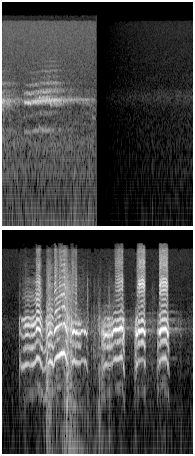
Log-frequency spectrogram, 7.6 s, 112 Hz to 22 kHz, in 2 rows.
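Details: White-tailed eagle eaglet in the nest at Durbe on 13 August, its fourth day, live nest camera: faint background noise with a steady tone, a sudden break into near silence, then a burst of wavering harmonic whines and several short sharp calls.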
